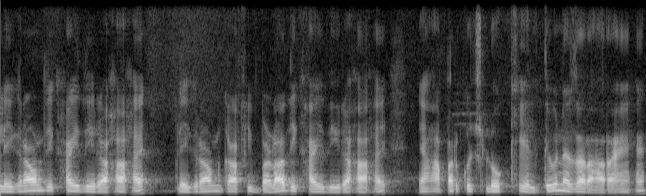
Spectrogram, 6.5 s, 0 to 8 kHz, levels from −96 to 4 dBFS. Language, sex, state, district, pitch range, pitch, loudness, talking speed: Hindi, male, Andhra Pradesh, Visakhapatnam, 100-110 Hz, 105 Hz, -18 LUFS, 215 wpm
